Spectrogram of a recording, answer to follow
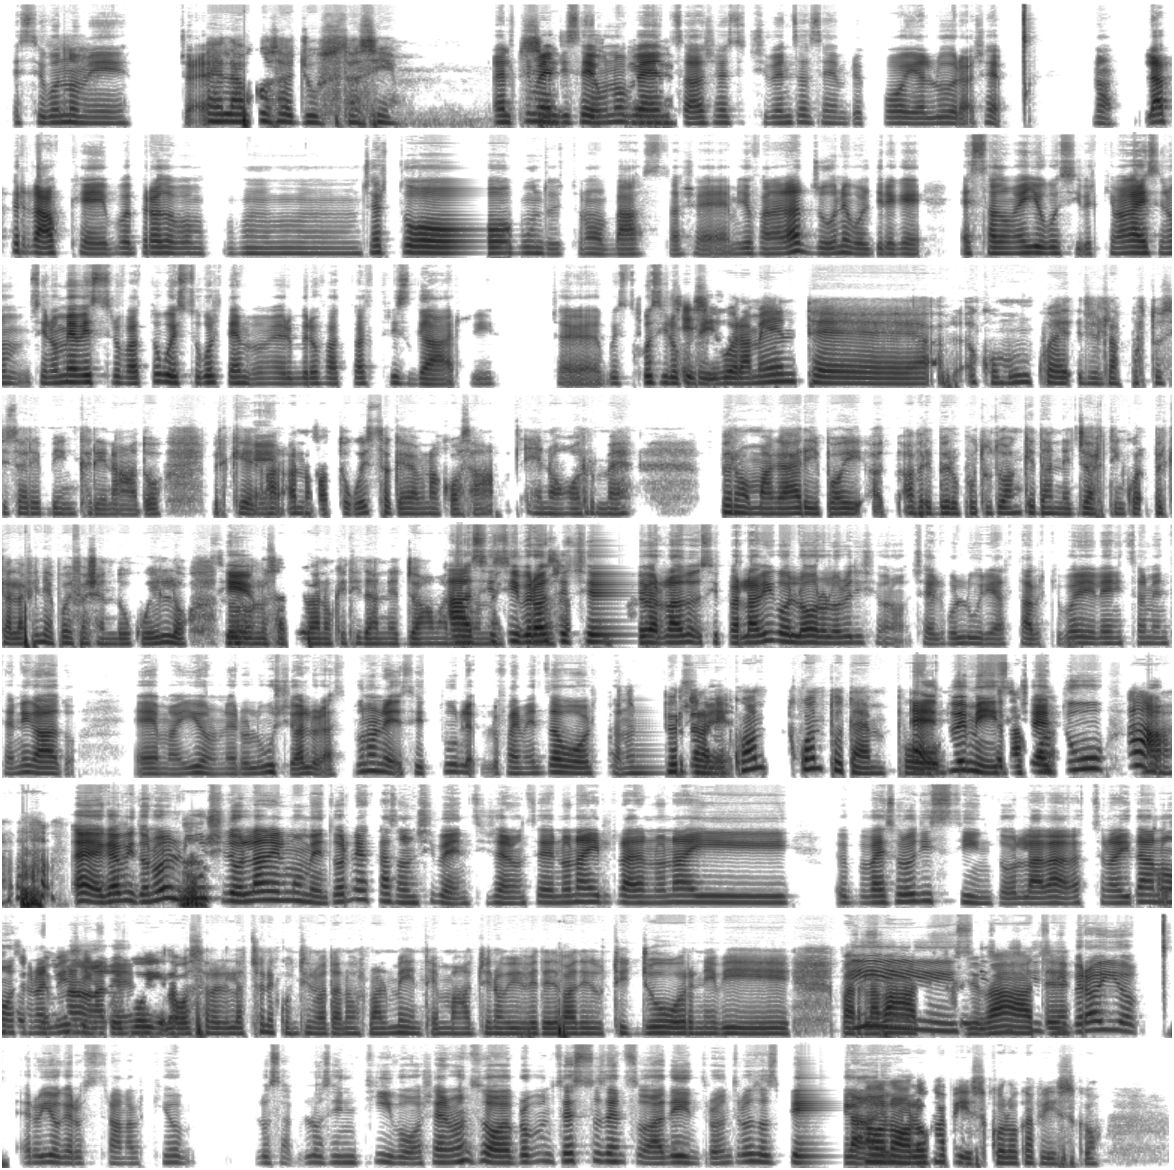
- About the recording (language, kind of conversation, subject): Italian, unstructured, Come può il dolore trasformarsi in qualcosa di positivo?
- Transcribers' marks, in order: "cioè" said as "ceh"; tapping; static; "cioè" said as "ceh"; "cioè" said as "ceh"; lip smack; drawn out: "un"; distorted speech; "cioè" said as "ceh"; "Cioè" said as "ceh"; other background noise; stressed: "enorme"; "cioè" said as "ceh"; "lucido" said as "lucio"; unintelligible speech; "cioè" said as "ceh"; "Cioè" said as "ceh"; chuckle; "cioè" said as "ceh"; drawn out: "hai"; drawn out: "Sì"; stressed: "Sì"; tsk; "cioè" said as "ceh"; "proprio" said as "propio"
